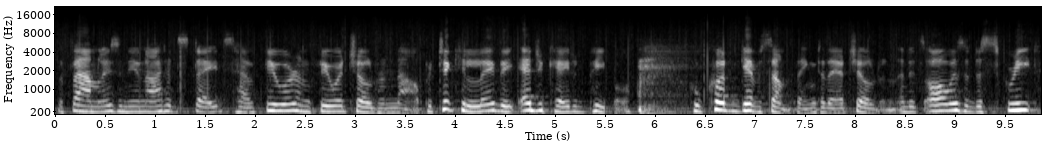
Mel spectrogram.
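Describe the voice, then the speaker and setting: A woman in a 1940s radio discussion, speaking in a halting, measured, dryly self-deprecating way. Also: medium pitch. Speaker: guest debater. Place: radio studio, around a table. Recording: noisy vintage transcription disc with hum.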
